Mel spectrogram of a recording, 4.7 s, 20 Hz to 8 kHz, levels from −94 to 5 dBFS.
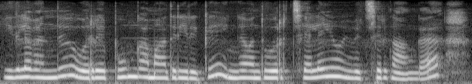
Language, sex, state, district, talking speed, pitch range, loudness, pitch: Tamil, female, Tamil Nadu, Kanyakumari, 140 wpm, 245-280 Hz, -12 LUFS, 250 Hz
